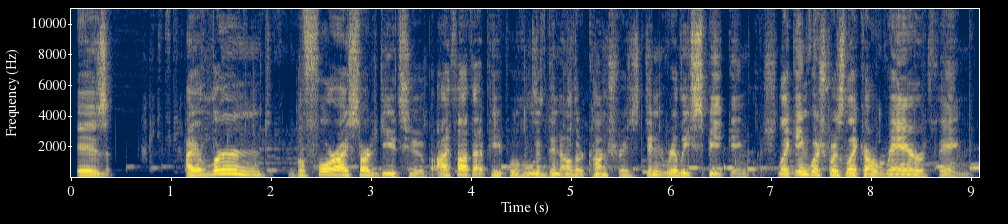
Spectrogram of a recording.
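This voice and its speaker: A man in his twenties rambling along as he live-streams a game, talking casually and swearing now and then. His voice sits at an ordinary middle pitch, with game music playing clearly behind him. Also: lively intonation, normal speed. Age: 20s. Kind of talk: casual livestream chat while playing.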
